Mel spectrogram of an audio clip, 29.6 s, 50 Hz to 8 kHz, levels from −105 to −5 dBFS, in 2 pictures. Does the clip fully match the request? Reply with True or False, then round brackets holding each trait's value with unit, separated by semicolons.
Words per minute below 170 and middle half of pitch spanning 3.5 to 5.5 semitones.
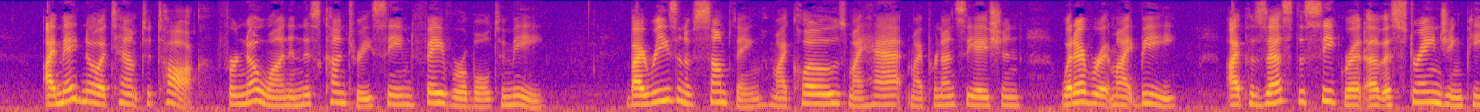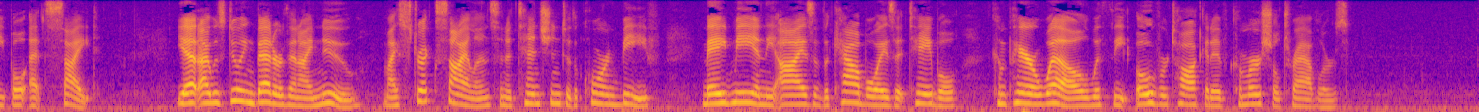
True (150 wpm; 4.3 semitones)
